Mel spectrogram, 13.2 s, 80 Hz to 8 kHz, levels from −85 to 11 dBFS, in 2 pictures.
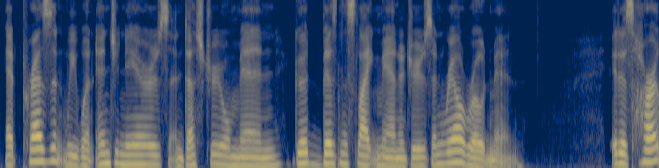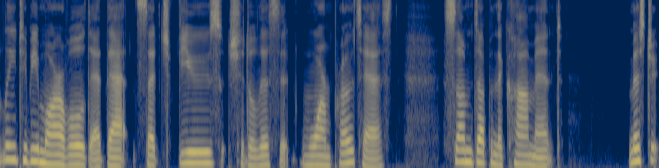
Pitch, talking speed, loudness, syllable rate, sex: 165 Hz, 155 wpm, -18 LUFS, 4.8 syllables/s, female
